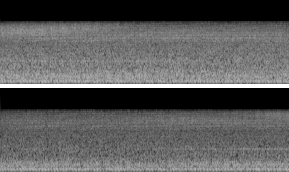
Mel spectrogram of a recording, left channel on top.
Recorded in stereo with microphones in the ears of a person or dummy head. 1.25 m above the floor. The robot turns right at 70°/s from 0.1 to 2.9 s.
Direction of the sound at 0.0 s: 55° left.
